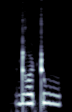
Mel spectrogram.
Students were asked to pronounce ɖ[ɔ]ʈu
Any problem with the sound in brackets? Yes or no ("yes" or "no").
no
